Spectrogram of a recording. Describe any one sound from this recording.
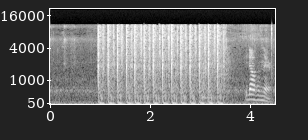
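A rifle fires in a rapid burst of shots.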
